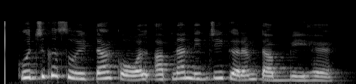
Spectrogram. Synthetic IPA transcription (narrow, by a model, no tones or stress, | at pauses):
kʊd͡ʒksuiʈãːkɔːləpnaːnɪd͡ʒiːkəɾəmʈ̪əbʋiːɦɛː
